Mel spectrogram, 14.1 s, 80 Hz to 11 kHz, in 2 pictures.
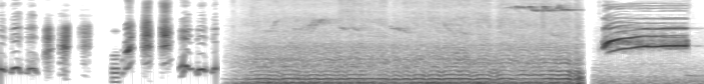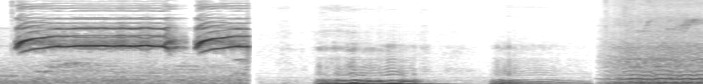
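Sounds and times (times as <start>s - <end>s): wavering buzz: 2.2s - 5.8s, 13.0s - 14.0s
high-pitched animal calls: 6.0s - 9.5s.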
